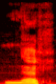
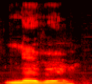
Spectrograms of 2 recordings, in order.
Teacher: the f in nef is going to change to a v. So, nef becomes never.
